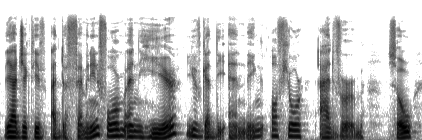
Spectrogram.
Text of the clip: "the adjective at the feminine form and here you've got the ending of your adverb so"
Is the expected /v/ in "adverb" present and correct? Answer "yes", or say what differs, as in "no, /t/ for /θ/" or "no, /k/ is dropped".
yes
